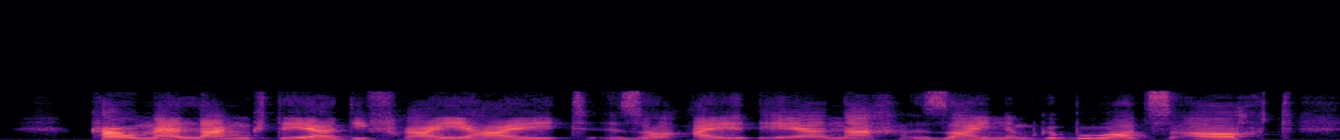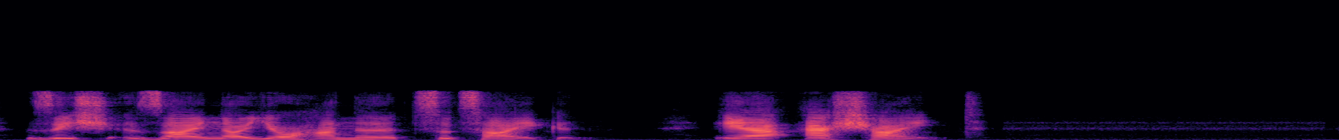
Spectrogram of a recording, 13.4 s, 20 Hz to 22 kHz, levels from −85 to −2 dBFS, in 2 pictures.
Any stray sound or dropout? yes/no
no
